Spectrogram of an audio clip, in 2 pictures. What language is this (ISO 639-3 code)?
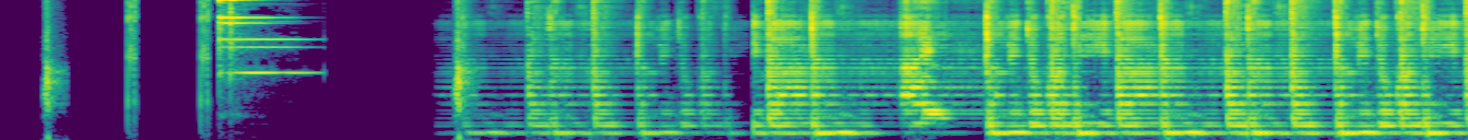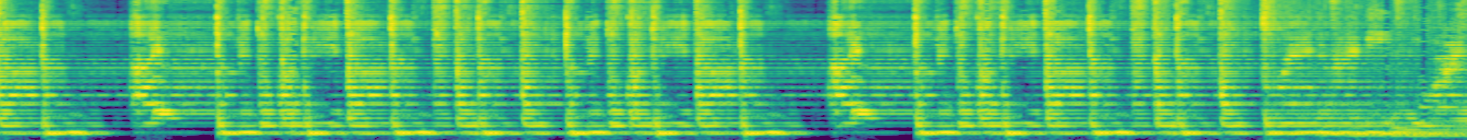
vie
